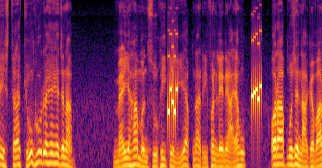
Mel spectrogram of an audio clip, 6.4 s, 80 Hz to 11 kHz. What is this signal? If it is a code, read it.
Five-tone selective call (EEA), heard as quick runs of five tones, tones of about 40 ms, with speech in Urdu. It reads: 29529 78960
